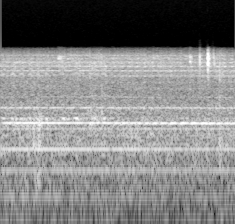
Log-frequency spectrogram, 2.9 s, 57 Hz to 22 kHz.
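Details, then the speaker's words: Refurbished Dokorder 8010A reel-to-reel deck duplicating a tape near the end of the reel: steady thin high squeal over a faint hum, the squeak of tape passing through the guides, which is normal; nothing wrong. "that sound is the squeak of the of the tape actually going through all the guys it has to do it's normal"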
